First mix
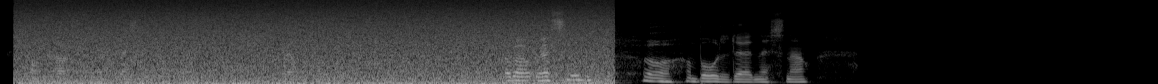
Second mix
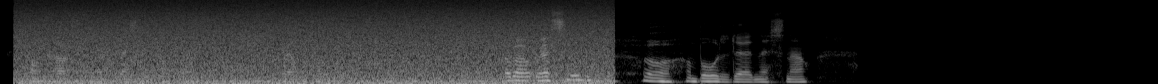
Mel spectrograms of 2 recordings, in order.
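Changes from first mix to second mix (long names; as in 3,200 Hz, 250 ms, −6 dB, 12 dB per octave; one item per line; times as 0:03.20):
background: send −9.0 dB
master: add parametric band 140 Hz +7.5 dB 0.24 octaves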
